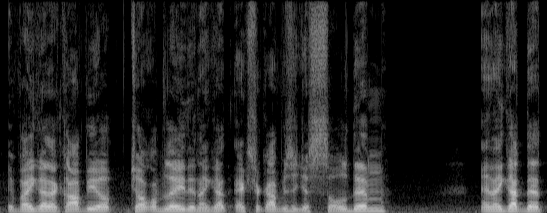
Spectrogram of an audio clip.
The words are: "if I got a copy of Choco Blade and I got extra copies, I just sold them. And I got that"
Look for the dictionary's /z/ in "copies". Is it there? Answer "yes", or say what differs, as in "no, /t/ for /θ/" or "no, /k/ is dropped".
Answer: no, /s/ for /z/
